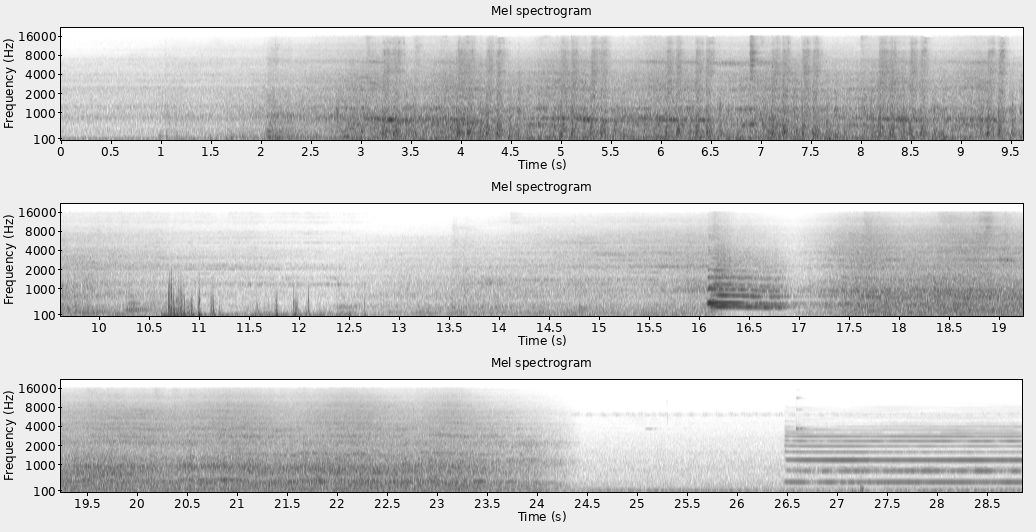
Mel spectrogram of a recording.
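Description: A train passes with its wheels clicking over the rail joints. About halfway through, a second train gives a short horn blast that drops in pitch as it goes by, the loudest moment, and its passing noise follows. Near the end an approaching train sounds one steady horn note.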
